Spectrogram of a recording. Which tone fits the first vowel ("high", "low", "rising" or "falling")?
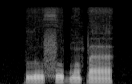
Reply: low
